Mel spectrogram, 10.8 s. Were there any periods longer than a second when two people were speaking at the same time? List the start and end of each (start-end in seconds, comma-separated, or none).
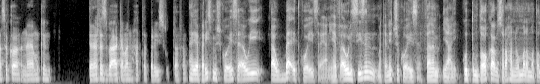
none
